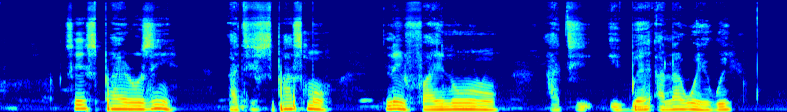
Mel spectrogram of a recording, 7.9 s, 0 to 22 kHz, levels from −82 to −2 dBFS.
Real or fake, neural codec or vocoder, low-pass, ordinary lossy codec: real; none; none; none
